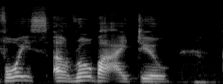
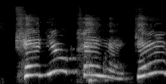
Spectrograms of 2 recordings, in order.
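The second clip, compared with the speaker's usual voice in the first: high-pitched, slow assumed voice. Showing the only Elmo impression the speaker can do: Elmo voice. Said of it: "sort of like the Elmo's like".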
